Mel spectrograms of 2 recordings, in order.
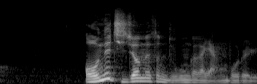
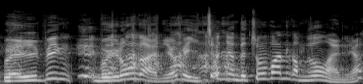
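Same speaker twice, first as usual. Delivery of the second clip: loud, high-pitched, through laughter; laughing teasing; 8 semitones higher, 8 dB louder than usual. Real, not acted. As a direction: tease loudly while cracking up. 웃으며 옛 감성이라고 놀림. (크게 웃으며 놀리듯)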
